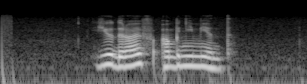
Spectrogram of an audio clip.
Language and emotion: Russian, neutral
